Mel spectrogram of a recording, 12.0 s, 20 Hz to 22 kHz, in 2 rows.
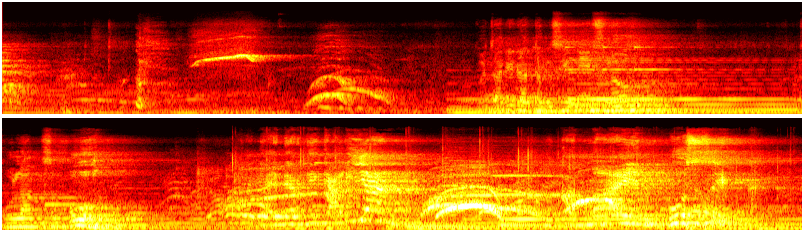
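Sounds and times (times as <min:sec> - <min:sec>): person whistling: 0:01.4 - 0:02.2.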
